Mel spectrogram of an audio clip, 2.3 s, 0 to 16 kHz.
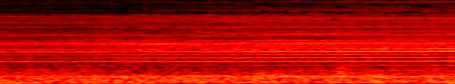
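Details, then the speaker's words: Intel i5 10th-gen laptop running at 100% CPU: a steady whine with several high tones over an airy hiss from its worn cooling fan, which barely spins and needs a replacement part. "새 무슨 소리예요 이거 쿨러 들어가면 쿨러 응 이 쿨러가네 딱봐도 막에 같지 잘 돌지도 않잖아"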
